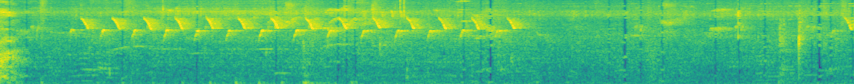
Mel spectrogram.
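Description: A small bird calling a fast run of short, falling, high-pitched chirps, about four a second, which stops about five seconds in and starts again at the end. A single sharp knock right at the start is the loudest sound.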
